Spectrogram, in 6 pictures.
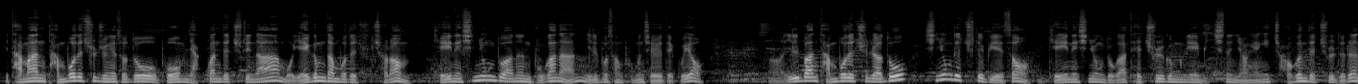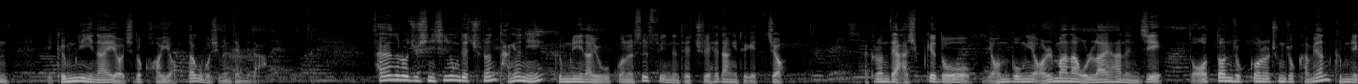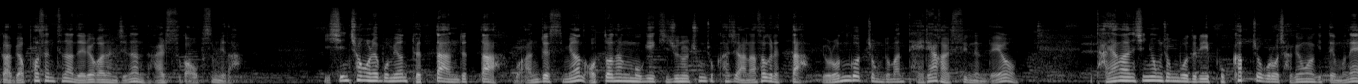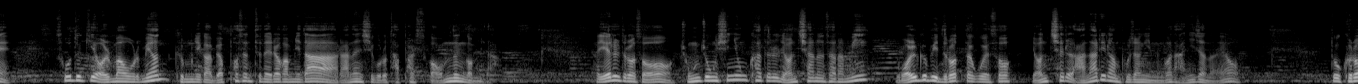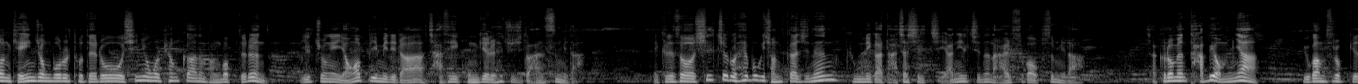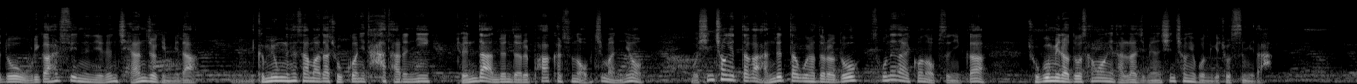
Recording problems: background chatter; noticeable; throughout; 4 voices, 20 dB below the speech

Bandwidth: 14.5 kHz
